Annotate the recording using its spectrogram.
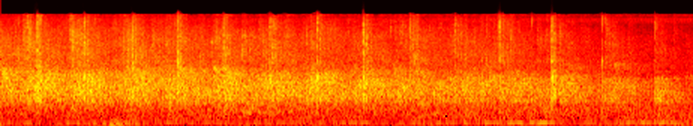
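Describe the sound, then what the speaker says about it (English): An audience at a conference on artificial intelligence and society at Victoria Falls gives a round of applause, a steady, dense wash of clapping from a large room that lasts throughout and fades slightly at the end. "can we give James another round of applause"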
